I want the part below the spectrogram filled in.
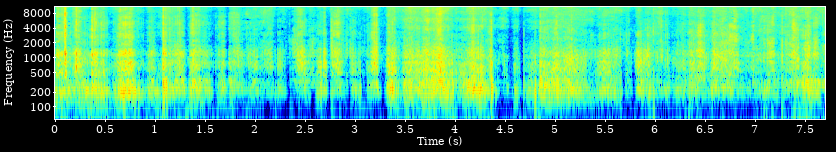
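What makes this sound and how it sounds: Knuckles and fingertips knock and scratch the face of a translucent plastic frisbee disc. The result is a quick, irregular run of dull, hollow taps mixed with scratchy rubbing, low-mid in tone with very little ring after each hit.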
